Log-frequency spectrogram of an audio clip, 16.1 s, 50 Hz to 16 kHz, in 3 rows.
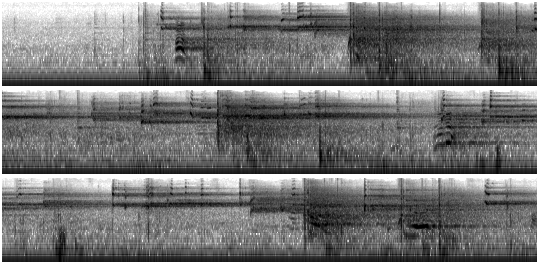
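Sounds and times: shoes squeaking on court floor: 1.0s - 16.0s
shuttlecock hit with rackets: 3.4s - 4.2s.

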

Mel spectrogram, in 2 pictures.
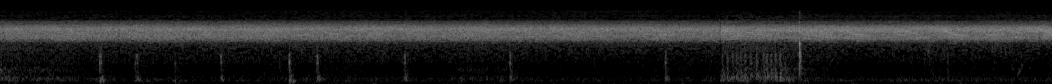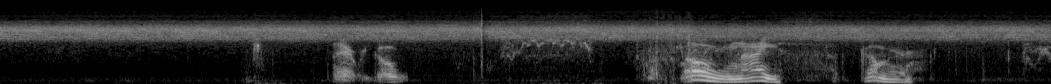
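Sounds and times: insects chorus: 0.0s - 21.0s
faint ticks: 0.9s - 4.3s, 5.0s - 5.3s, 6.6s - 8.2s, 15.1s - 17.4s, 18.0s - 21.0s.

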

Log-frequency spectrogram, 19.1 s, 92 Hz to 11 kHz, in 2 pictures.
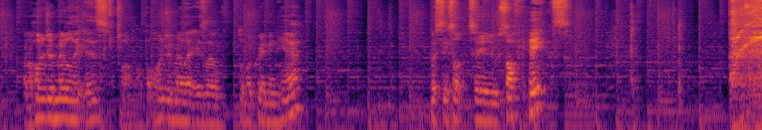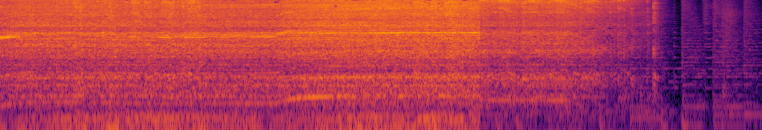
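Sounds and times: electric mixer whining: 9.1s - 17.8s.

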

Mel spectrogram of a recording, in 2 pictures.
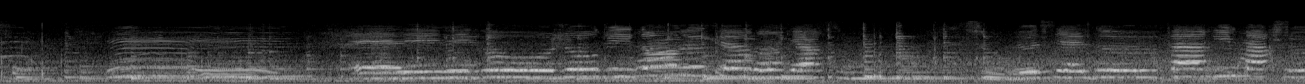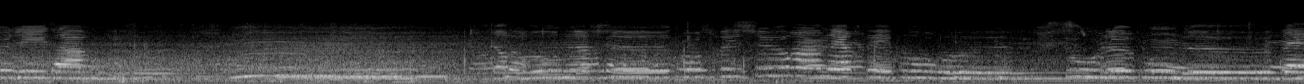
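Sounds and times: high voice singing: 1.0s - 11.7s, 13.2s - 20.3s
sustained low notes: 14.0s - 18.7s.

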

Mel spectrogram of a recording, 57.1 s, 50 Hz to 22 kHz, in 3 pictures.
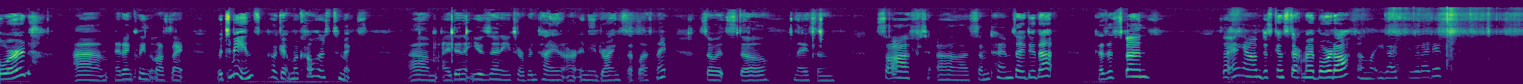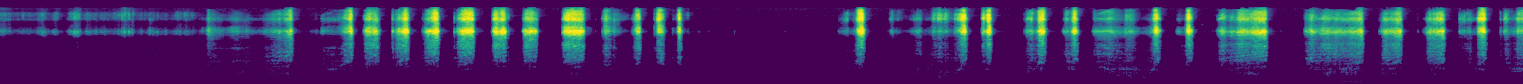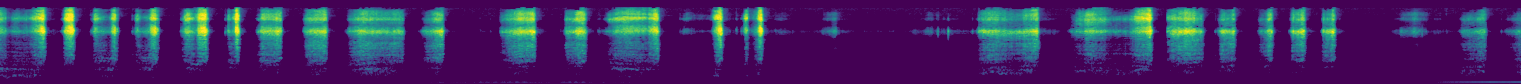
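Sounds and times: palette knife scraping paint on canvas: 21.6s - 27.6s, 29.6s - 43.7s, 44.3s - 47.7s, 49.8s - 54.9s, 55.6s - 57.0s.

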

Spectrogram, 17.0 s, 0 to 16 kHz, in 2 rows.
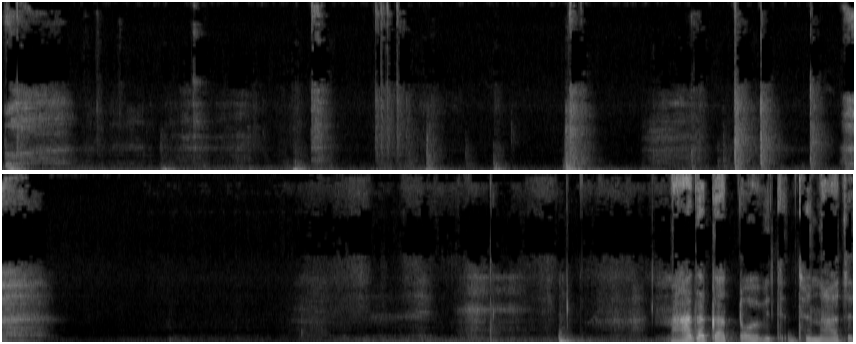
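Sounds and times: faint hum: 8.3s - 17.0s.

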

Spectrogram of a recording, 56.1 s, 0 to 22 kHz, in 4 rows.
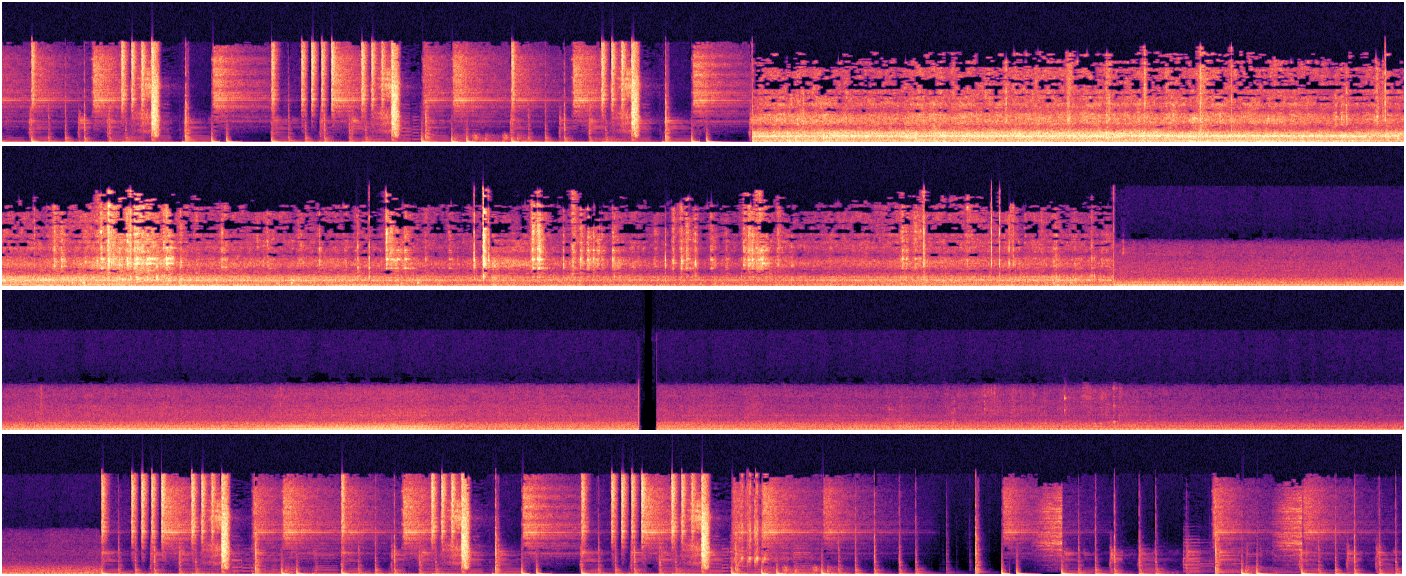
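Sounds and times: wind noise: 7.5s - 30.7s
vehicle engine: 7.5s - 47.3s
road noise: 7.5s - 47.4s, 48.0s - 50.8s.

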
